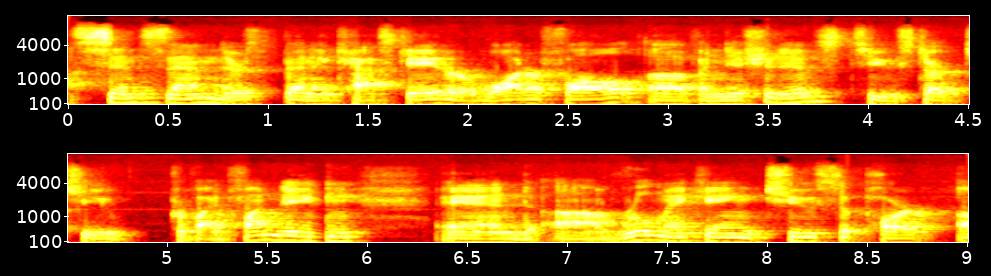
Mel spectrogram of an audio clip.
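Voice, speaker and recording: A man's voice: sits low, creaky, darkish tone. A man, a company chief executive, answering questions in a TV interview over a remote link, explaining earnestly with frequent ums and restarts. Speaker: tech company CEO guest. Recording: roomy, dull remote feed.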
